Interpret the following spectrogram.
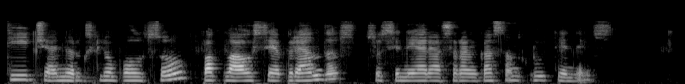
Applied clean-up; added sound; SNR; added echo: neural mask model DeepFilterNet 3.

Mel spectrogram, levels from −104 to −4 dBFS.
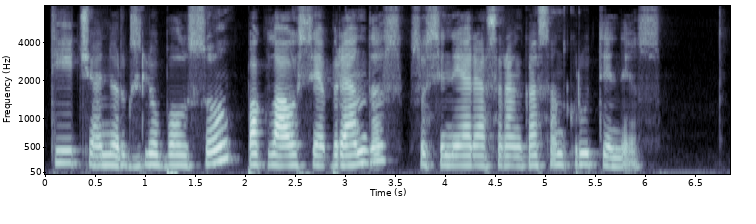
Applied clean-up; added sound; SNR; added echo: none; none; none; none.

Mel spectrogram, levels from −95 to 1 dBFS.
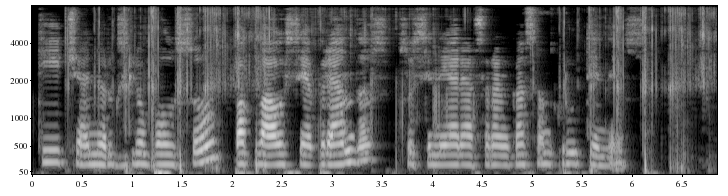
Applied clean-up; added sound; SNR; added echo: classical method WPE with log-MMSE.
